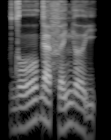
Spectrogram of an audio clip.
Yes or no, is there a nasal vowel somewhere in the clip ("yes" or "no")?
no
